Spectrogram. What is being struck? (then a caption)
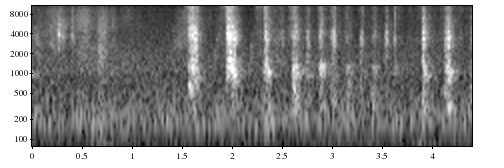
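Coated scratch art paper scraped with a wooden stylus. A wooden stylus scratches lines into a flat, black-coated sheet of scratch art paper board. Short, bright, rasping strokes come in an uneven rhythm over a soft hiss, with the sharpest scrapes near the middle and at the end.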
